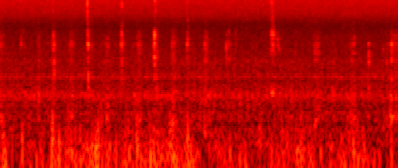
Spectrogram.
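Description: Close-miked chewing with wet mouth clicks and smacks, irregular and continuous.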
